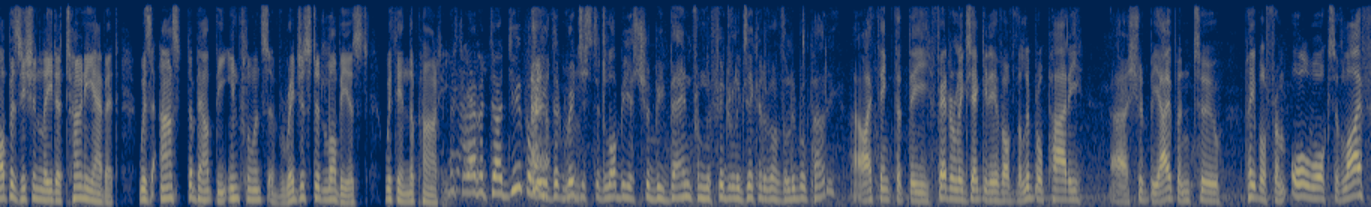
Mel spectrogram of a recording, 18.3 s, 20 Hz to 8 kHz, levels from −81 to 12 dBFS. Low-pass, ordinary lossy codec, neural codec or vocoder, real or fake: 7.2 kHz; Opus, 64 kbps; none; real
